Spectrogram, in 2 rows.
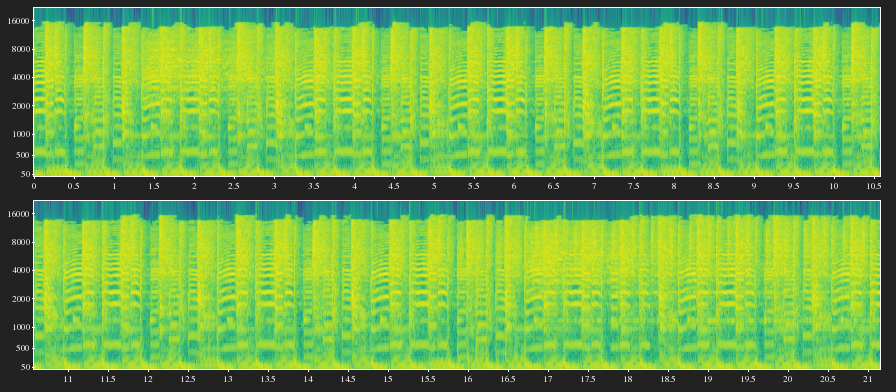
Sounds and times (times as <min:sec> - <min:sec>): Disco: 0:00.0 - 0:21.1
House music: 0:00.0 - 0:21.1.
